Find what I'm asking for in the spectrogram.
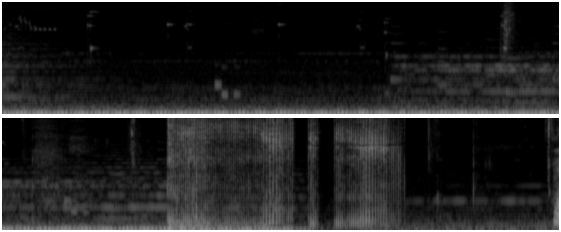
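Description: A voice imitates fart noises during a late-night VR gaming session of Star Trek: Bridge Crew, two loud buzzing, sputtering blasts near the end after a quiet stretch of hum and faint tones.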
